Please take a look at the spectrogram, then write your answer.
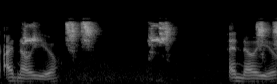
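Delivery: low, very soft character voice; quiet recognition. Retold or imitated. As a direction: say it low and under the breath. Dominic recognises the girl.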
